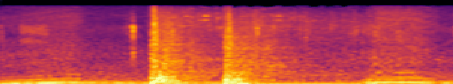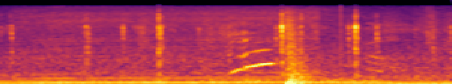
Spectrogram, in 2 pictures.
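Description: A van bumps and thuds against walls.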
